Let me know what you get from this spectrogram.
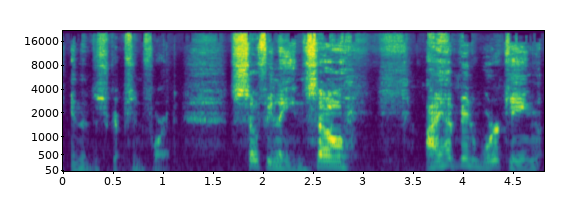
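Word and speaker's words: Sofi Lien: The name of the channel is Sophie Lean, S-O-F-I, and then L-I-E-N, I believe is how it's spelled. I'll have a link in the description for it. Sophie Lean.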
